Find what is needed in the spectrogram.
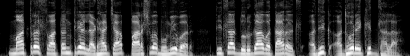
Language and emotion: Marathi, neutral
